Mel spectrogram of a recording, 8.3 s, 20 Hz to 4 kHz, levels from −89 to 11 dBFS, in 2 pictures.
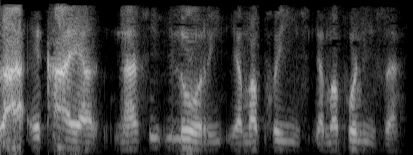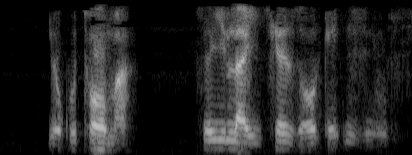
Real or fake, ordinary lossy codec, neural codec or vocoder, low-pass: fake; MP3, 24 kbps; codec, 24 kHz, 6 kbps, HILCodec; 3.6 kHz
